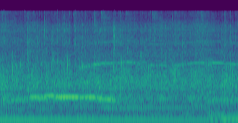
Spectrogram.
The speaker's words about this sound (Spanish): Dale un aplauso más fuerte, por favor.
